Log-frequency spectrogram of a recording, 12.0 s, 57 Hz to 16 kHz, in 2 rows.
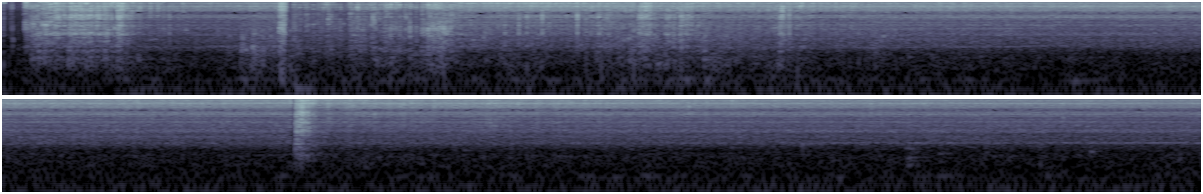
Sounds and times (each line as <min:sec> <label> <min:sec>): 0:00.0 Malfunctioning valve on a water pipeline 0:11.9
